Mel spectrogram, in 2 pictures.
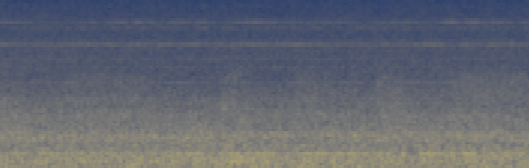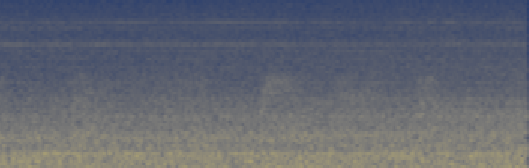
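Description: Fighter jet engine in a combat flight game, a steady continuous roar that fills the whole stretch at even loudness, with no talking.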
